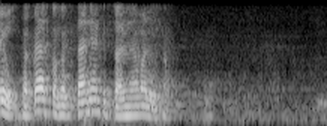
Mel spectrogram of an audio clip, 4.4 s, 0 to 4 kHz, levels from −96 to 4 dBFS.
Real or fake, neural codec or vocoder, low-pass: fake; codec, 44.1 kHz, 3.4 kbps, Pupu-Codec; 3.6 kHz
